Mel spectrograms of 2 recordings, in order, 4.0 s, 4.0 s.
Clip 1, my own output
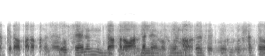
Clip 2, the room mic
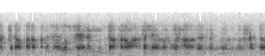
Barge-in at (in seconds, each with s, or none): none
